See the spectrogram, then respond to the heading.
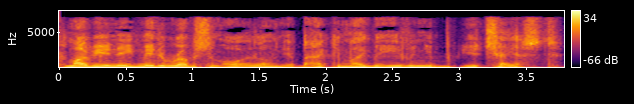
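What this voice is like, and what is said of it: Poor put-on British accent. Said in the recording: “That wasn't a very good British accent.”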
